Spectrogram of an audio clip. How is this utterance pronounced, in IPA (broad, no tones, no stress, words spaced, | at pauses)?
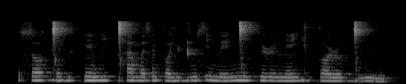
sɔɡ͡ǀɛɡɘ kẽwiǀʰa mɐsɐ̃kɔlʲɨ ɖusi meŋ͡ǀikɨɭɨ nẽɟukɔɭo ɡ͡ǀɨ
